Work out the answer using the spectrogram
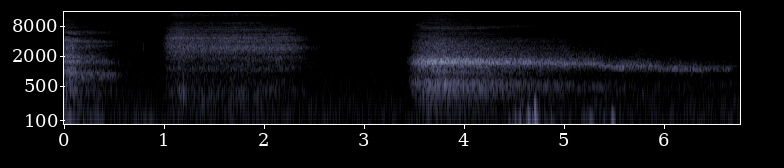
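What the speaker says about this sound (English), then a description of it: "Okay, deep breath." Two slow deep breaths close by, a long inhale followed after a pause by a longer, louder exhale that gradually tapers off.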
